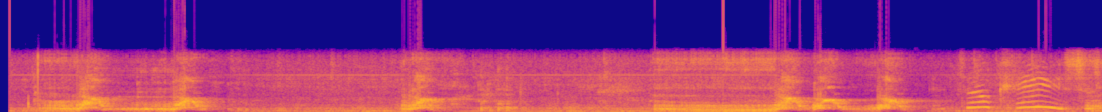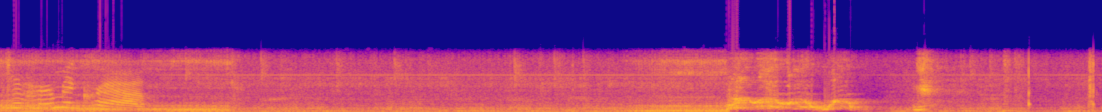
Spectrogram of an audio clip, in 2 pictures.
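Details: French mastiff named Chevy, a pet dog, barking at a large hermit crab in a home tank; loud broken barks and growly bursts come in clusters, with a higher whining yelp midway and a person speaking soothingly between them.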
